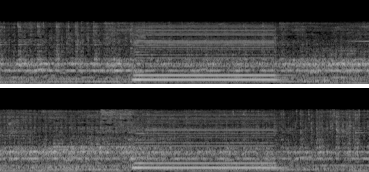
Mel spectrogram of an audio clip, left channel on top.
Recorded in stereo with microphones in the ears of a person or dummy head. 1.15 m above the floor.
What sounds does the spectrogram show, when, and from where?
1.3 s a phone buzzing: 20° left (ahead or behind), 0.5 m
